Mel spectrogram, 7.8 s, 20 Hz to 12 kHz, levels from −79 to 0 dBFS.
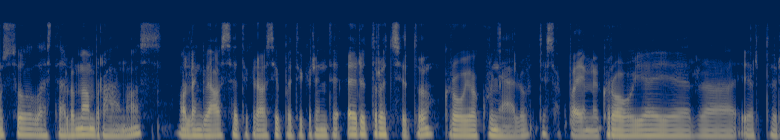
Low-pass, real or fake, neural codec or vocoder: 7.2 kHz; real; none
